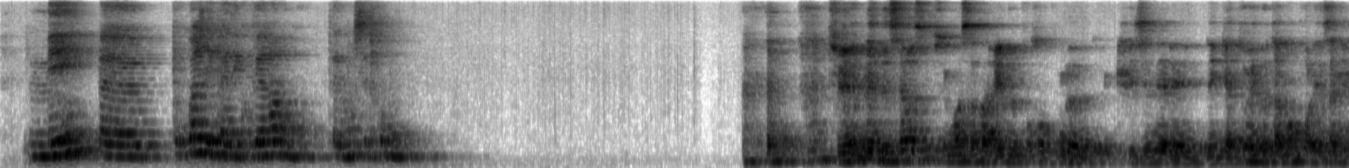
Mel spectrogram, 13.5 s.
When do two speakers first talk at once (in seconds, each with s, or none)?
none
